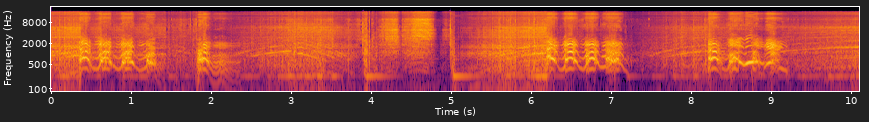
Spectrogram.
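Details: Samoyed dog Suka excitedly chasing a remote-controlled car: rapid volleys of four or five quick barks, repeated in bursts, over the continuous high motor whine of the car.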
